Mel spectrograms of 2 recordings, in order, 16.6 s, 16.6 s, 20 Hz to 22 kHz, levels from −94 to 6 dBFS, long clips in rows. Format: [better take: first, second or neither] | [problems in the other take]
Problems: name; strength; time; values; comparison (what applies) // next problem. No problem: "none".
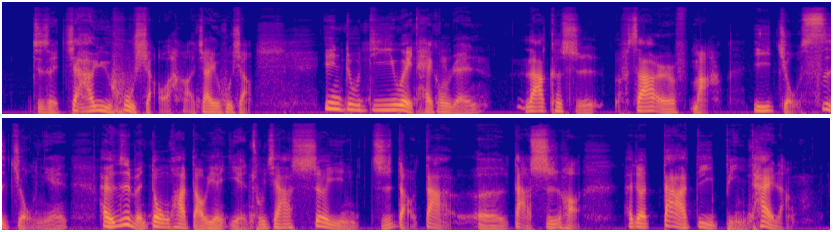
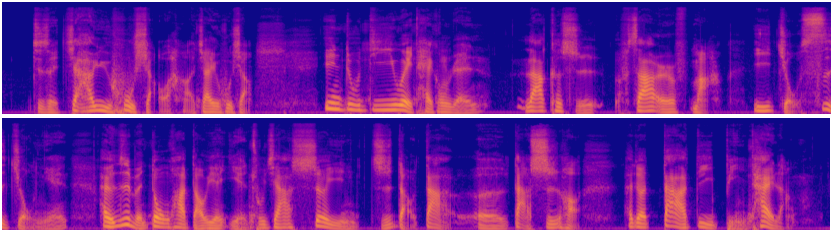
neither | none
